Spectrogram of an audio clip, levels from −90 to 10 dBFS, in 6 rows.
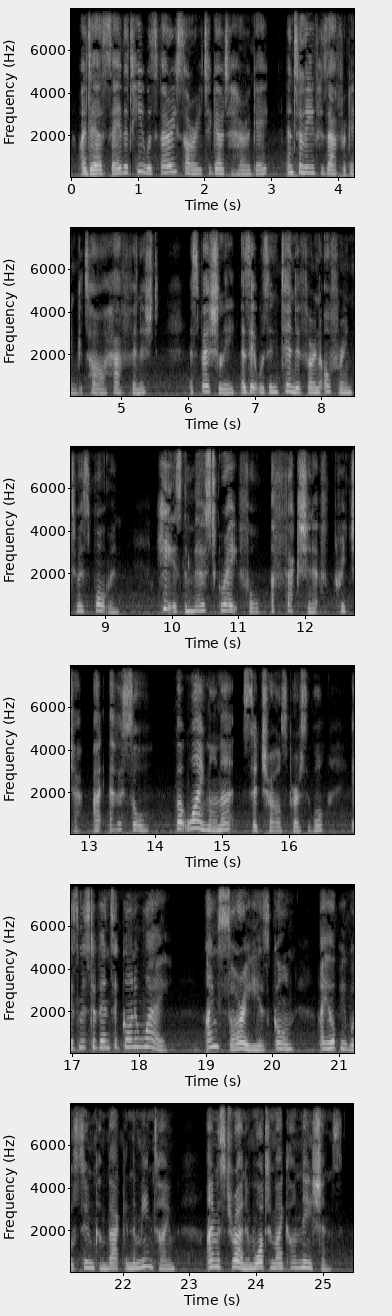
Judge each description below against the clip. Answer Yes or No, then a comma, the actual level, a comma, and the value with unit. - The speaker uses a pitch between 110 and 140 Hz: No, high, 235 Hz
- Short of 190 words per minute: Yes, average, 180 wpm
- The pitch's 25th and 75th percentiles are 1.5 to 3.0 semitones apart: No, average, 4.1 semitones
